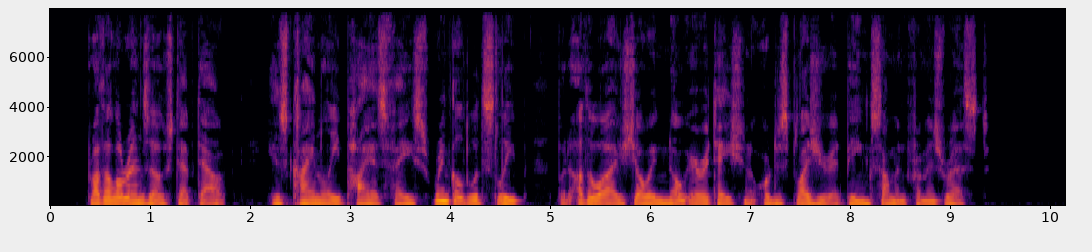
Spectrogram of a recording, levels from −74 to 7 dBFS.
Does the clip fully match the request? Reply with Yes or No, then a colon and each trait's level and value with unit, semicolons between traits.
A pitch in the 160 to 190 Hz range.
No: low, 135 Hz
